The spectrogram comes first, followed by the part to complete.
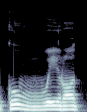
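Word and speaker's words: كُوِّرَتْ: ওয়াউজের উই, অনেকে ওয়াউজের ই বলে, এটা কিন্তু ভুল উচ্চারণ। কাফ ওয়াও পেশ কু, ওয়াউজের উই, কু উই, রত আজবর রত, কু উই রত। ইযাশ শামসু কুওয়িরাত।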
